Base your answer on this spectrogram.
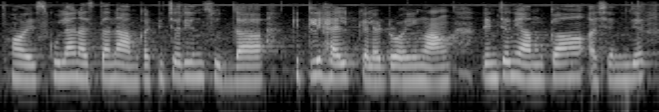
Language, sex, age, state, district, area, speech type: Goan Konkani, female, 18-30, Goa, Pernem, rural, spontaneous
